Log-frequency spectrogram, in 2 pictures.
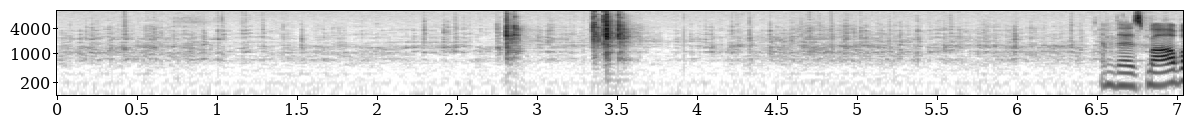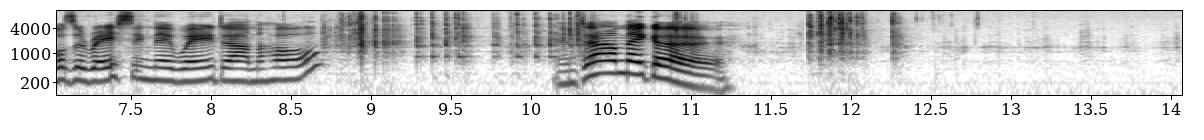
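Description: A marble rolls and rattles around a plastic marble run.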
